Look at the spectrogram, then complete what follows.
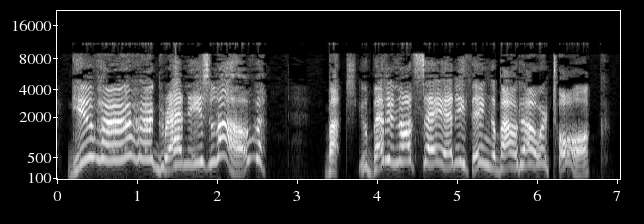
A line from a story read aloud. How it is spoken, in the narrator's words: she called out after him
